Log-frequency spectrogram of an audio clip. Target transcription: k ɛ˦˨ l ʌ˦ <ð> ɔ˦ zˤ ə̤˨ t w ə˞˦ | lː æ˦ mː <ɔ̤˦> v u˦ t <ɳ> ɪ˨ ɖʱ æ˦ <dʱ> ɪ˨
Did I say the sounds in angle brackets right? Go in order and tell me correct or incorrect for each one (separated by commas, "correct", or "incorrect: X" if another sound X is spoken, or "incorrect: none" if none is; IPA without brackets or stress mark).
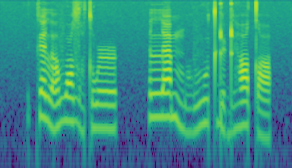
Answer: incorrect: v, incorrect: ɔ̤˨, incorrect: ɖ, incorrect: tˤ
